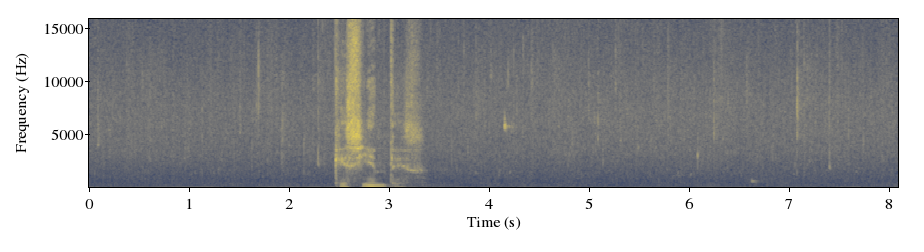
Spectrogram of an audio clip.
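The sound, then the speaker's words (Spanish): Soft, steady rain patters continuously on a roof, a gentle hiss with faint scattered drops. A voice speaks briefly near the beginning, then the rain carries on alone. “Ahora empiezas a oír cómo la lluvia empieza a caer sobre el techo.”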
